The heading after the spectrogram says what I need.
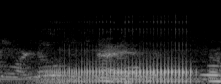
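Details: Boston Terrier relaxing after a day of digging holes and chewing sticks, snoring: a long, rattling, fluttering snort on one breath, rising in pitch and strength, from a short-nosed dog.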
